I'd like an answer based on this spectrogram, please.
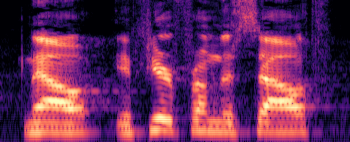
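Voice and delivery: ordinary talk, nothing marked

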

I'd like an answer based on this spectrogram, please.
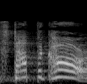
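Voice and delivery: sudden high, loud order to the driver; urgent command. Retold or imitated. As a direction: imitate a wife urgently calling a halt. Wife's sudden urgent command, retold.

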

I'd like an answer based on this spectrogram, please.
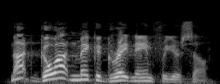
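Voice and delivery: usual speaking voice

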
